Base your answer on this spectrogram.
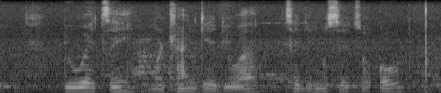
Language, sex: Tswana, male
